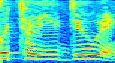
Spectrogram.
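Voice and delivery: put-on Israeli accent. Lior comes up behind someone at their computer and questions them, in Lior's crazy Israeli accent. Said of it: "Lior has a crazy Israeli accent".

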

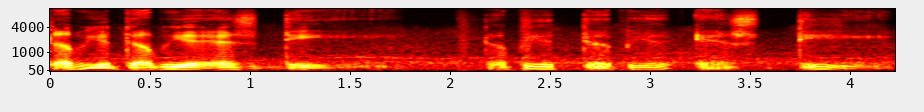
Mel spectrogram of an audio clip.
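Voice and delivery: mumbling under breath. Stranded in the middle of nowhere, a character mutters a motto for guidance, muttering. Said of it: "What are you muttering?".

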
